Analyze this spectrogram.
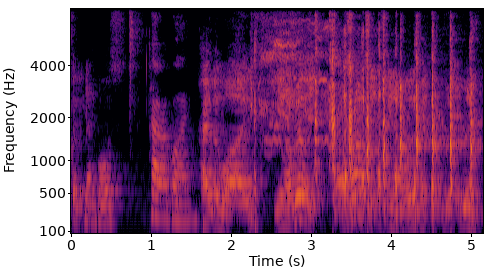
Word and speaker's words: Paraguay: No, the Megadeth show in, how do you pronounce it again, boss? Paraguay.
